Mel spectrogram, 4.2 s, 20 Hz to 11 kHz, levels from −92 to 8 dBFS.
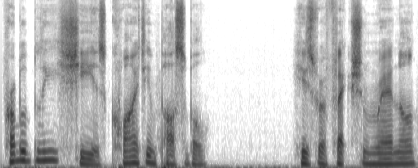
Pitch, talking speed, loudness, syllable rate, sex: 120 Hz, 130 wpm, -18 LUFS, 5.1 syllables/s, male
